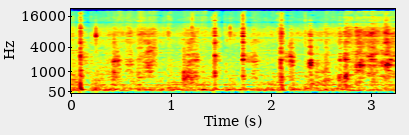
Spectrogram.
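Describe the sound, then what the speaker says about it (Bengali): Garlic being stirred and fried in foaming mustard oil over a high flame: steady sizzling with repeated scraping stir strokes, close and moderately loud, no voices. "হাই ফ্লেমে এটাকে এক থেকে দুই মিনিট একটু স্টির করে নিতে হবে মানে হালকা ভেজে নিতে হবে"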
